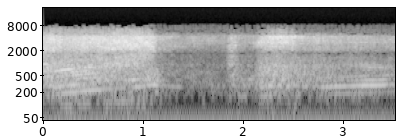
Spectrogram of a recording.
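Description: car driving off

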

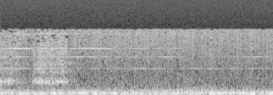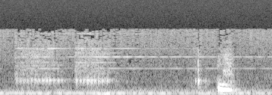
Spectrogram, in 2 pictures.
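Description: telephone bell ringing

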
